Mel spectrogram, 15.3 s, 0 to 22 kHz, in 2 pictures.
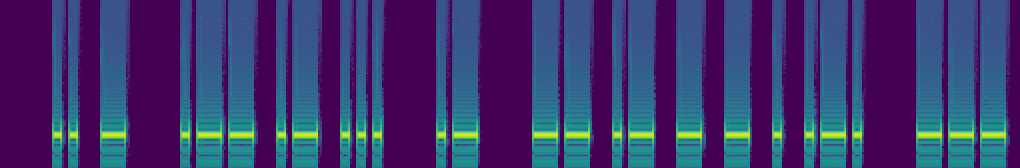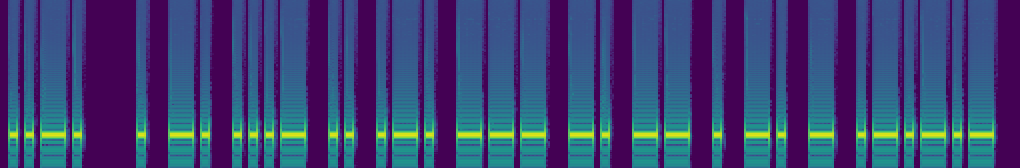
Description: Morse code, heard as a keyed tone, about 20 wpm, 700 Hz. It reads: IT WAS A MATTER OF ENVIRONMENT.
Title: Sentences from Top 1000 Words - Review Part 5 - 20wpm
